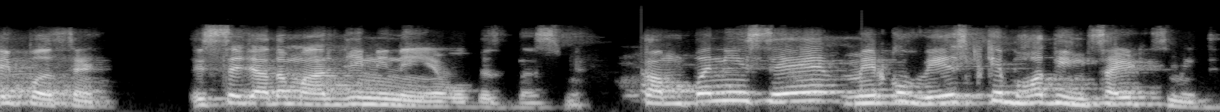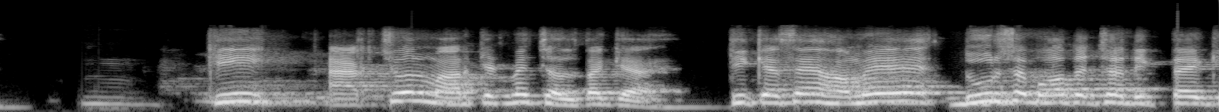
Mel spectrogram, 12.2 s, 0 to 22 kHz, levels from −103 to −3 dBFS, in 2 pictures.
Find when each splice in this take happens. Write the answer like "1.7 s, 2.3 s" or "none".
3.2 s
